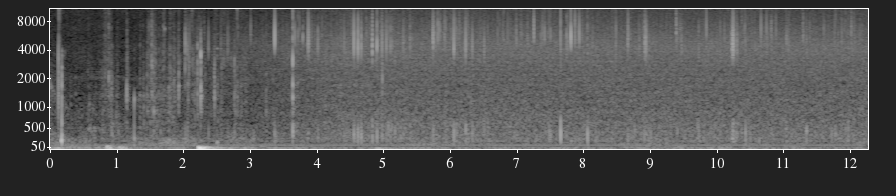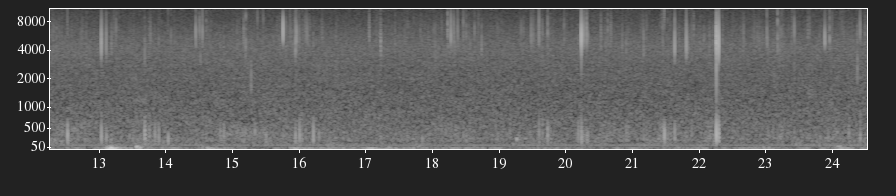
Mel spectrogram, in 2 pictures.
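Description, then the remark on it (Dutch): A VLF (Very Low Frequency) radio recording: a steady bed of static hiss dotted with irregular ticks, pops and crackles, plus a faint low hum beneath. No one speaks. “Een beetje ruis, getik. Ja. Gepop en, en ge, gekraak.”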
